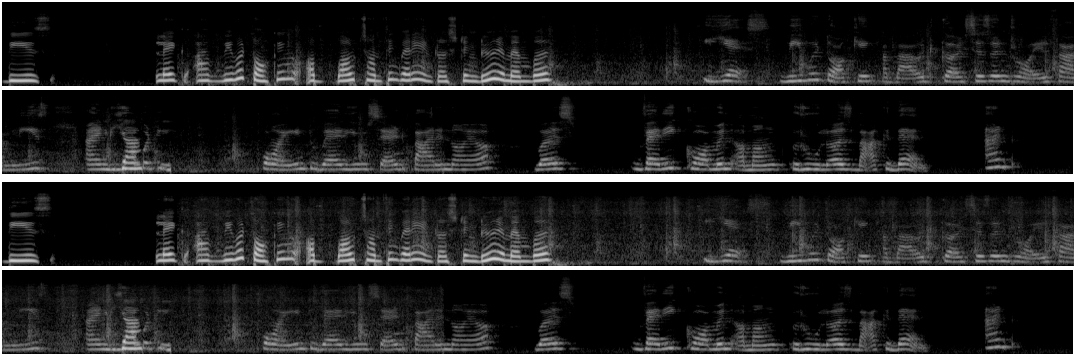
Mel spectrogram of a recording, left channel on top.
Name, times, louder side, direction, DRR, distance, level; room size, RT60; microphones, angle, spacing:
voice 1, 0.0-0.4 1.5-5.6 11.8-12.4, right 2 dB, 15° right, 0.4 m, -22 dB
sound 1, 1.7-15.1, right 5 dB, 45° right, 5.1 m, -48 dB
voice 2, 7.0-12.4 13.3-15.7 16.0-16.5 17.0-20.0 20.5-20.9, left 1 dB, 10° left, 0.8 m, -35 dB
head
